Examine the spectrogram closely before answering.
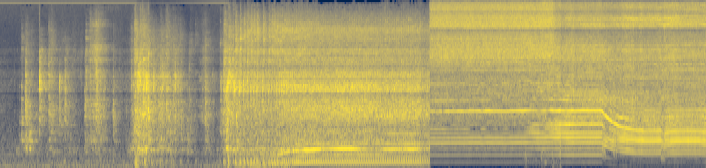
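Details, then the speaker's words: Home-built "Frankenmotor" small engine assembled from spare parts, mounted on jack stands, started after sitting two days: several sputtering pulls, then it catches and holds a steady high buzz with a brief dip; normal start and run. "real world test it's been sitting for two days if it starts I'm going to just let it warm up a little bit"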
